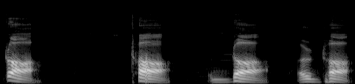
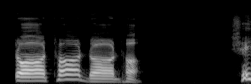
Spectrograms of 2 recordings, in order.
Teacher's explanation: মূর্ধা হাতে গিয়ে স্পর্শ করে বলার চেষ্টা করছি এতে কি হয় আমার জীবটিকে বেশ বাঁকিয়ে নিয়ে উপরে গিয়ে স্পর্শ করতে হচ্ছে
